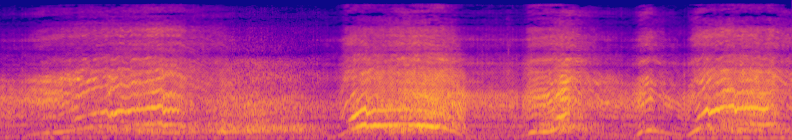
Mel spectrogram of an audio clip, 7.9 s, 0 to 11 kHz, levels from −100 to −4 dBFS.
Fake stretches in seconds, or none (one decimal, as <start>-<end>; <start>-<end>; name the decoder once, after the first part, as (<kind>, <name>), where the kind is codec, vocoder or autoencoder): 0.0-2.3 (vocoder, Vocos); 3.2-7.9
